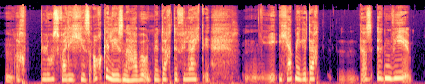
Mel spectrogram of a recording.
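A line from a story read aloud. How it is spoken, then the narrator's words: Stuttering. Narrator (German): stotterte sie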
